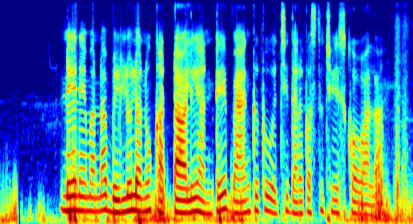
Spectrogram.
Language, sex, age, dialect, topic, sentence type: Telugu, female, 18-24, Central/Coastal, banking, question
